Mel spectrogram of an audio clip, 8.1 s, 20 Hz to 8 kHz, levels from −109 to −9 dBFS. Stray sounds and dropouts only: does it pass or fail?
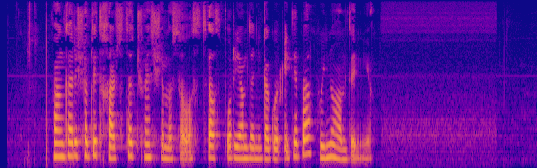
pass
